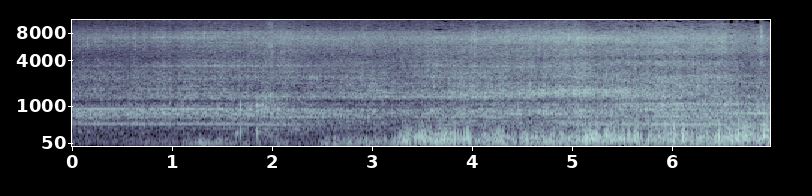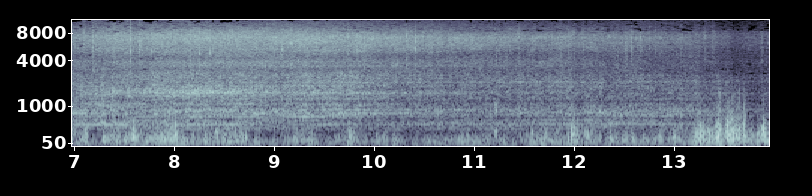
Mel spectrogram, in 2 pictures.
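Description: Garden-railway model of a Burlington Zephyr streamliner running on outdoor track, powered by a single electric motor with the rear motor removed: a steady rolling hiss of wheels and gearing that grows louder through the middle as the train passes close, then eases off. Irregular low rumbles and thuds join in from about three seconds in.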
